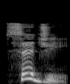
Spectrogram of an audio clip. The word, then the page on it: sedgy: British English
